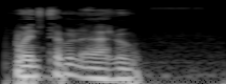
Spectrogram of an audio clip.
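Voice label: good night, Egyptian Arabic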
